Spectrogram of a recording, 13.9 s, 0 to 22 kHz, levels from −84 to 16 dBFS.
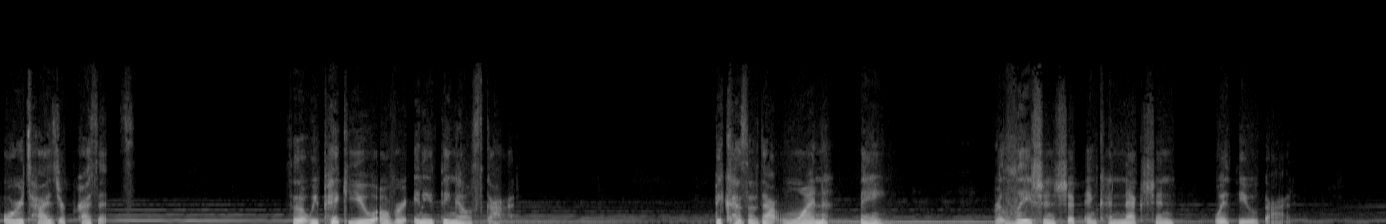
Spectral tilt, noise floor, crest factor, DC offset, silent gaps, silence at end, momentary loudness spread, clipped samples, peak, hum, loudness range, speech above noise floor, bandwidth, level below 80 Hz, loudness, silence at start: -6.5 dB/octave; -54 dBFS; 18 dB; under 0.1%; none; 0.95 s; 22 LU; under 0.1%; -6 dBFS; none; 5 LU; 33 dB; 12.5 kHz; -72 dBFS; -22 LUFS; 0.05 s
